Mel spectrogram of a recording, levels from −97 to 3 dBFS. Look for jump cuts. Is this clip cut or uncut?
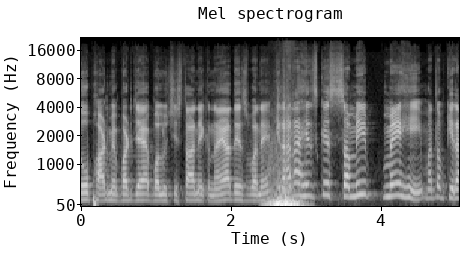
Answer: cut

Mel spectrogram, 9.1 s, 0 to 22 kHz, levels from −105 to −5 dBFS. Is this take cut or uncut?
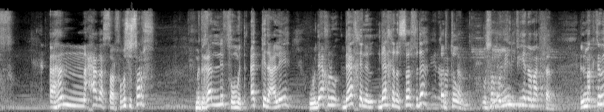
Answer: cut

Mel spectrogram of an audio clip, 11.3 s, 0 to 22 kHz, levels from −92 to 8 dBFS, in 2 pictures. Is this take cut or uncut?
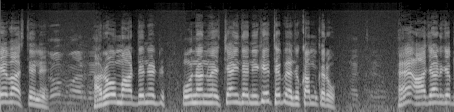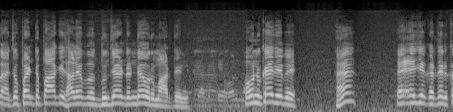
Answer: uncut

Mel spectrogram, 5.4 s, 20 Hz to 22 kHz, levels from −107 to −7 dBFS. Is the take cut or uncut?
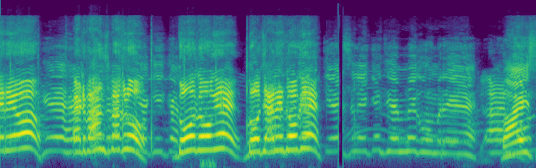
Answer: uncut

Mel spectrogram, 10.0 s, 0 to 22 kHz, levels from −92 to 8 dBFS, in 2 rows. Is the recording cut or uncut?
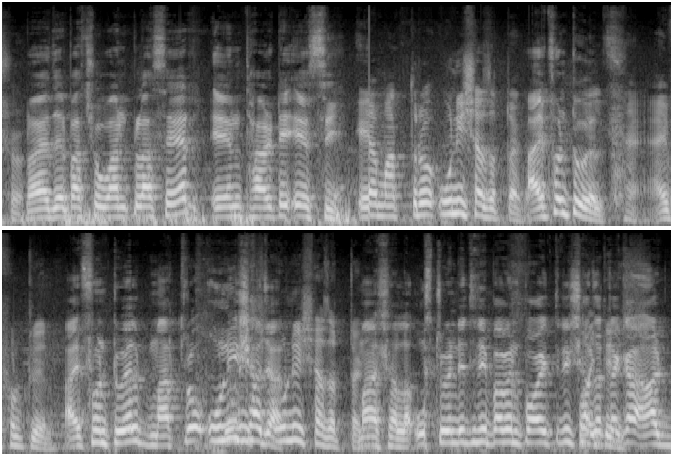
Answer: cut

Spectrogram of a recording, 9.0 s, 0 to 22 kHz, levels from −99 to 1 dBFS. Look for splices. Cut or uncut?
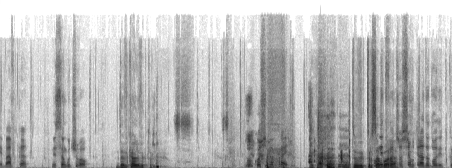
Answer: uncut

